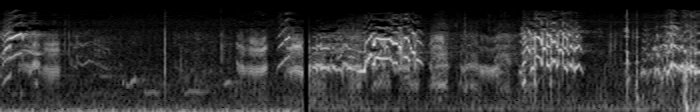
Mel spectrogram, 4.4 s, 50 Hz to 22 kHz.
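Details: Rainbow lorikeets at close range on the morning of 12 June 2017, loud harsh screeching bursts and softer chattering between, with a low rumble early on.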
